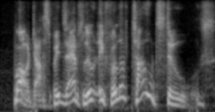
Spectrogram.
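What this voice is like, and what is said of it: Put-on Cockney accent. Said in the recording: “let me do a Cockney accent ... Gonna do a Cockney one.”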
